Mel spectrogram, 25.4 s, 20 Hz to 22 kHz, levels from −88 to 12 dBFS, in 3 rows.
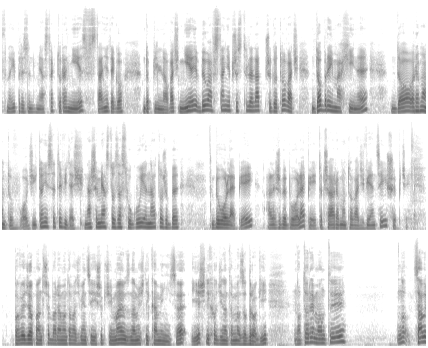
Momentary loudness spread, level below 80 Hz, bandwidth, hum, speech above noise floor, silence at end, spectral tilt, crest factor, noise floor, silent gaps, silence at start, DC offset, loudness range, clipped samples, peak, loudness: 10 LU; -68 dBFS; 16.5 kHz; none; 32 dB; 0 s; -6 dB/octave; 20 dB; -65 dBFS; none; 0 s; under 0.1%; 3 LU; under 0.1%; -14 dBFS; -34 LUFS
